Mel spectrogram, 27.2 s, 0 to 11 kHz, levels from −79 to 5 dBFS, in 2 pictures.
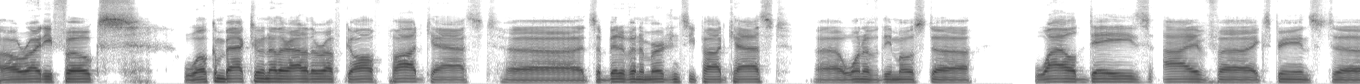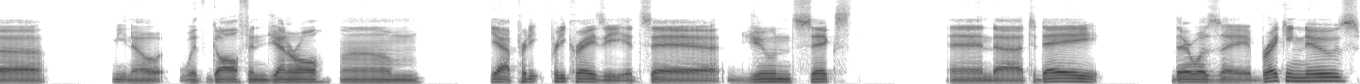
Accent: American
